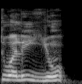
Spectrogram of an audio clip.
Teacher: الياء هنا مشدده لابد ان نضغط على الحرف المشدد الضغط على الحرف المشدد حتى يظهر هذا يسميه علماء التجويد بصفه ايش صفه النبر وهي الضغط على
